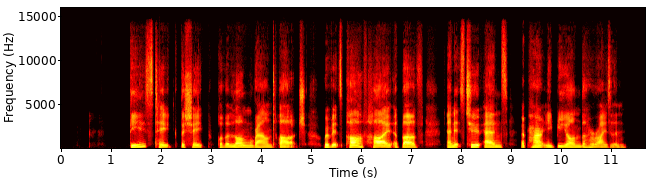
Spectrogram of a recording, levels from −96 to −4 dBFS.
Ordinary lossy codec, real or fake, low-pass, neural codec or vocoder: AAC, 96 kbps; fake; 14.4 kHz; codec, 44.1 kHz, 2.6 kbps, SNAC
